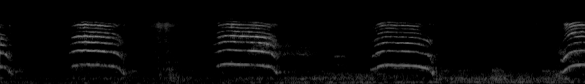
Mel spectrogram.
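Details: Young kitten visiting a home from a neighbouring house, repeating bright, falling meows roughly every one and a half seconds, four complete calls with another starting at the end, over soft room noise.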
